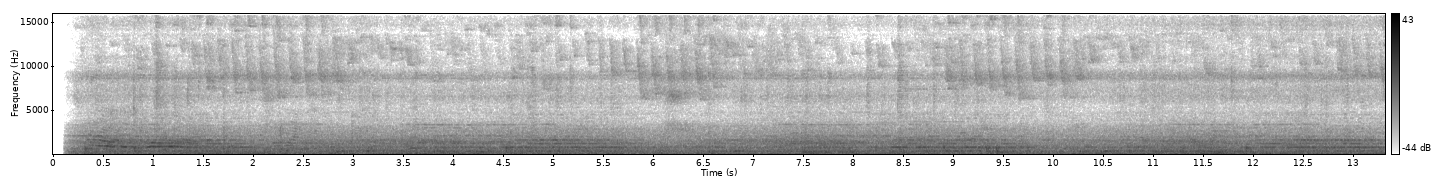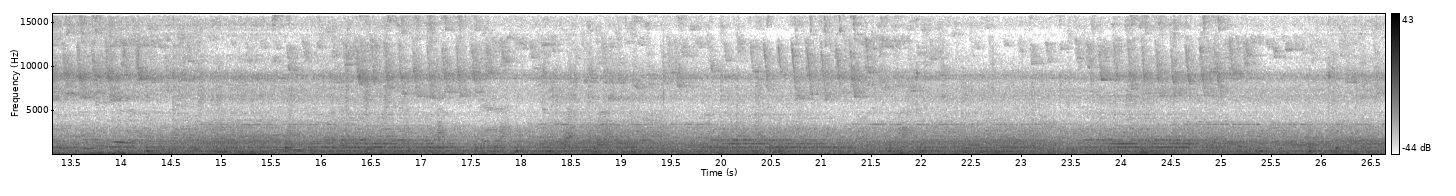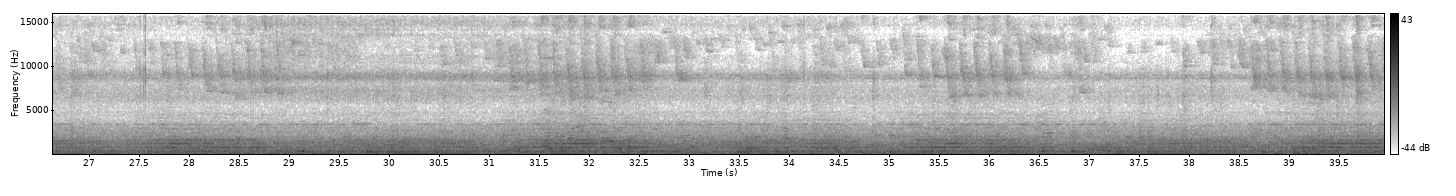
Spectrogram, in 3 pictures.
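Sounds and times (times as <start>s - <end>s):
carousel mechanical rumble: 0.1s - 39.9s.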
